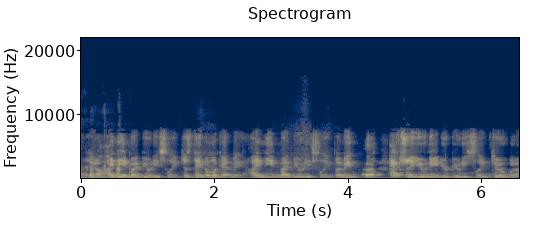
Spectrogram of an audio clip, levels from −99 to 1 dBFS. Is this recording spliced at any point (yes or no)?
no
